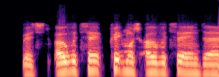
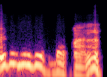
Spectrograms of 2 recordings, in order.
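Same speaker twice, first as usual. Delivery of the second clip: underwater; 5 semitones higher than usual. Real, not acted. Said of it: "it sounds like you're underwater".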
